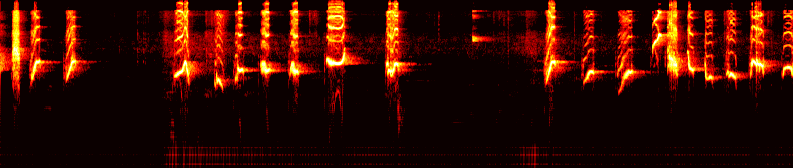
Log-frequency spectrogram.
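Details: Energetic song of a greater green leafbird, played to trigger singing in leafbirds that have gone quiet: short chirps, a silent gap, then dense bursts of sharp, bending whistles and squeaky notes, with a low hum throughout.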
